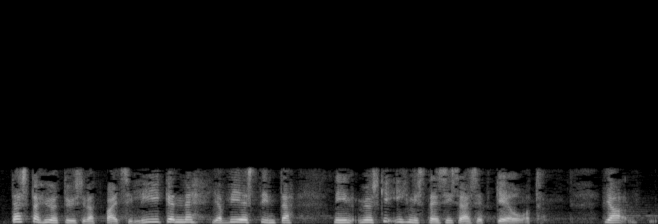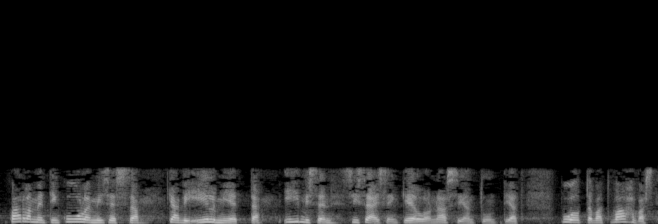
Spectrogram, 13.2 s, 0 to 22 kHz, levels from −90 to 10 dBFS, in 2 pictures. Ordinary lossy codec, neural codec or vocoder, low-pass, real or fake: none; none; 5.4 kHz; real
